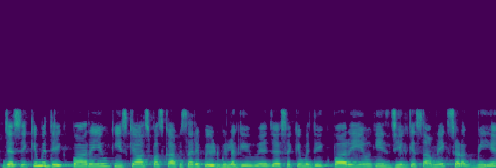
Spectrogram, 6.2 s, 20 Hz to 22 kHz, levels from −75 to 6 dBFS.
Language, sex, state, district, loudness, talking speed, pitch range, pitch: Hindi, female, Bihar, Katihar, -16 LUFS, 360 wpm, 245-295 Hz, 270 Hz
